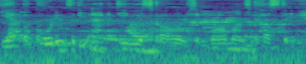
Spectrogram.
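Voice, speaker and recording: Man acting a cool-headed young scholar, loud music. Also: on the low side, lively intonation, fast, close to an everyday voice. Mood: calm, calculating. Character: calm, rational, aloof young male scholar strategist. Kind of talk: video game cutscene acting.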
